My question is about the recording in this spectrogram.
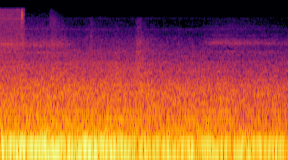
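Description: Steady low rumble of a moving train, slowly fading away.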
